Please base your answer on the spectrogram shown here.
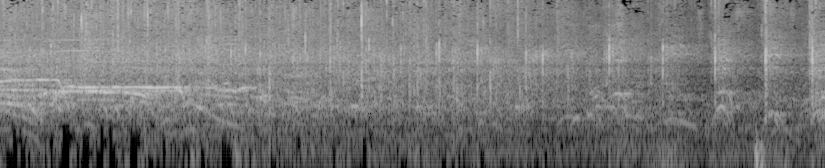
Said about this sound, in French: Wouh, on l'applaudit. Est-ce qu'on peut?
